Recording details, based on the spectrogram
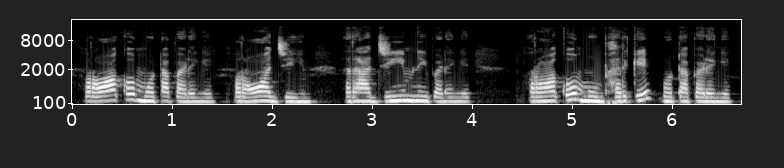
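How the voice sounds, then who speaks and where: A woman's voice: on the high side, dry recording. A woman teaching Quran recitation, explaining each sound step by step and demonstrating it. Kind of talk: tajweed lesson.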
